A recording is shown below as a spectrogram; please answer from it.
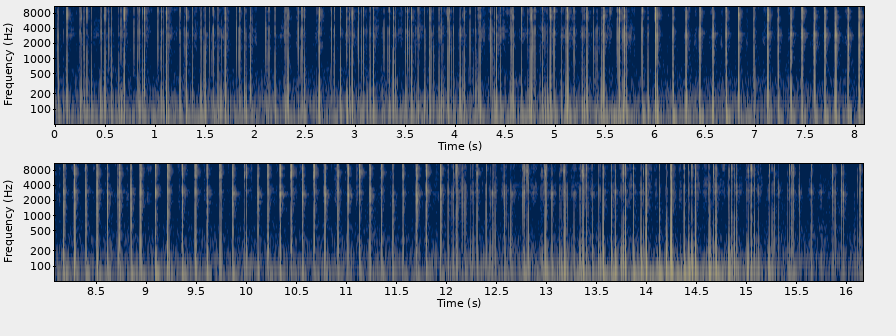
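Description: Fingers tap rapidly and continuously on a bar of soap for about sixteen seconds. The taps are short, dry, dull thuds with most of their weight in the low end and a faint bright click on top. They run in dense, steady bursts at an even level throughout.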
